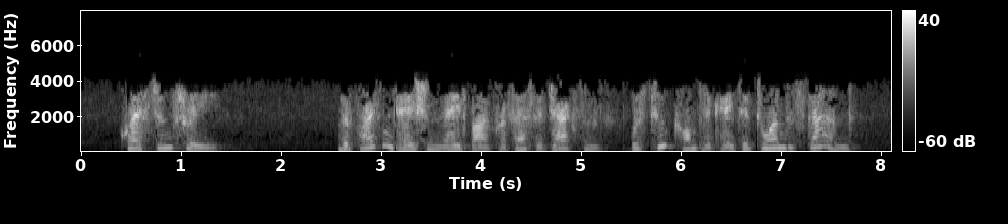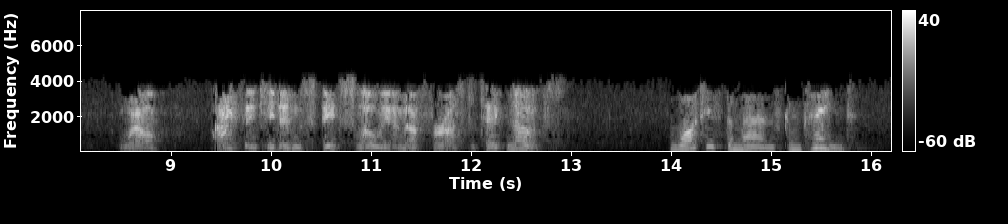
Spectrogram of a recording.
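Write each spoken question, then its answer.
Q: What is the man's complaint?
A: The professor spoke too fast to take notes.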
